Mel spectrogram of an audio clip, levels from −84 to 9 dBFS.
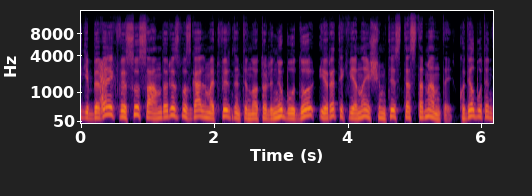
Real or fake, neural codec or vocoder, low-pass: real; none; 14.4 kHz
